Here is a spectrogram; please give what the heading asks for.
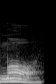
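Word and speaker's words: Meaux: now the mayor of Mo, 지금은 시장이시다. 모라는 도시의 시장이시다. 그렇죠? 예, 프랑스 쪽은 이 프랑스에서는 마지막 자음 발음을 하지 않습니다. 그래서 모라고 발음하면 되겠죠.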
